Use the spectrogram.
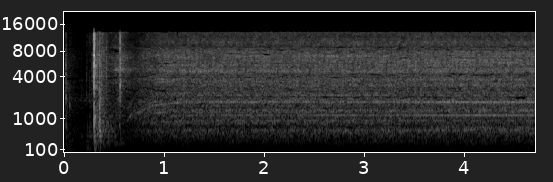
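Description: A hair dryer blows steadily on a painted Uncle Sam Americana craft to dry it, starting with a couple of clicks and then holding an even, close whooshing hum through the clip.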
